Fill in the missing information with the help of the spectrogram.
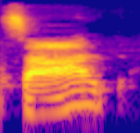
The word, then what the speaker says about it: Zha: Or you can search my name, which is Carl Zha.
